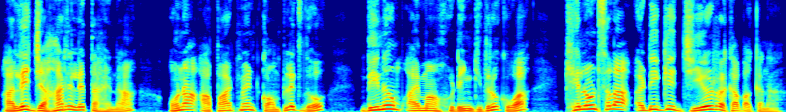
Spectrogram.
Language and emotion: Santali, happy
